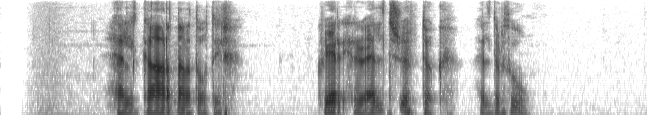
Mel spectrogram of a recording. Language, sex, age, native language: Icelandic, male, 50-59, Icelandic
